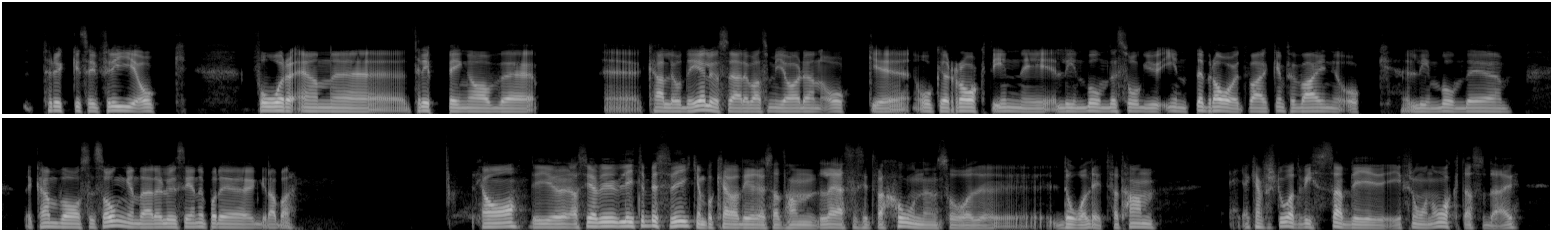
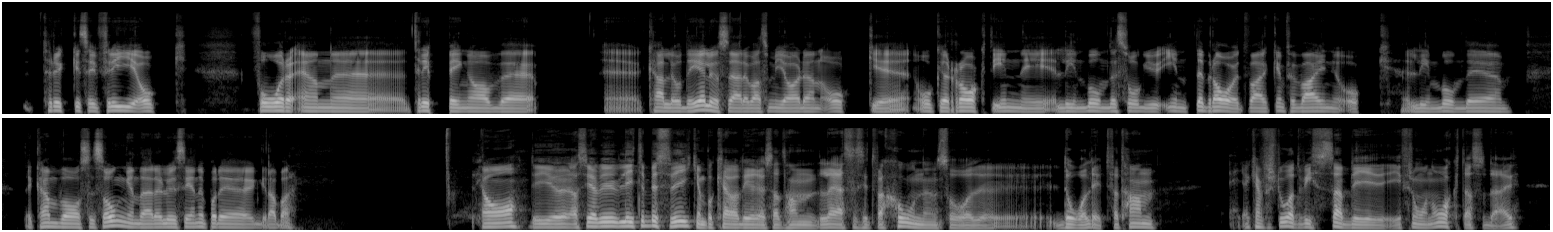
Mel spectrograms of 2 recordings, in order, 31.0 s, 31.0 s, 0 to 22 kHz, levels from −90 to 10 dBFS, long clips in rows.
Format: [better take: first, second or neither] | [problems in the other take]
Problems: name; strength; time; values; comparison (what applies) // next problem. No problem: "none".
second | muffled; very; fading above 2 kHz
